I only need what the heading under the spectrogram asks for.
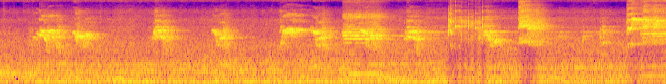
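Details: Lovebird calling repeatedly with shrill, high-pitched squeaks and harsher screeches, coming in quick irregular bursts through the recording over a low hum.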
